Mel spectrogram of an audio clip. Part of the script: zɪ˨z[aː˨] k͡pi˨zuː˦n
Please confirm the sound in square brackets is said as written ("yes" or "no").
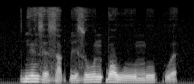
no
